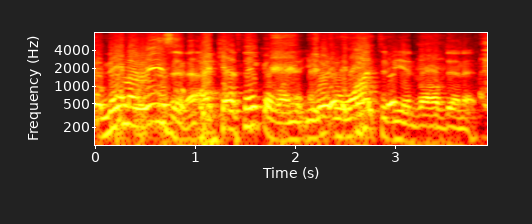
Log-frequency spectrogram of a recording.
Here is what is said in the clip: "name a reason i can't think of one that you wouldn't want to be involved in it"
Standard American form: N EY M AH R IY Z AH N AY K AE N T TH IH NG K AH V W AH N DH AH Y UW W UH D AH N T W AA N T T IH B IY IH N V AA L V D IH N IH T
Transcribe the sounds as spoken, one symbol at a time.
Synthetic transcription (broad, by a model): N EY M AH R IY Z AH N AY K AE N TH IH NG K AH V W AH N DH AH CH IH W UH D N T W AA N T T IH B IY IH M V AA L V D IH N IH T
